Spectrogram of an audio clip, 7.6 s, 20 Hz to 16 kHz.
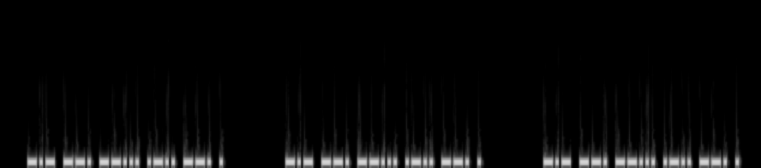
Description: Morse code, heard as a keyed tone, about 40 wpm, 700 Hz. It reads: KG7LGE KG7LGE KG7LGE
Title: USA Call Signs - 6 Characters - Repeated 3x - 40wpm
